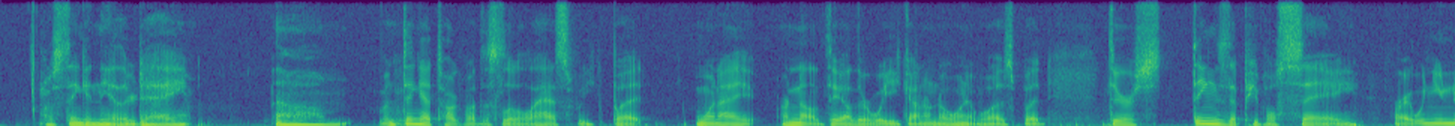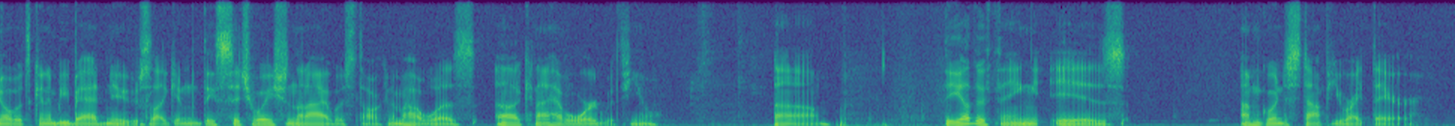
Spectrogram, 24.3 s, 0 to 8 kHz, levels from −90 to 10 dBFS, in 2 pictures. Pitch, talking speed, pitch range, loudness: 120 Hz, 195 wpm, 110-130 Hz, -15 LUFS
